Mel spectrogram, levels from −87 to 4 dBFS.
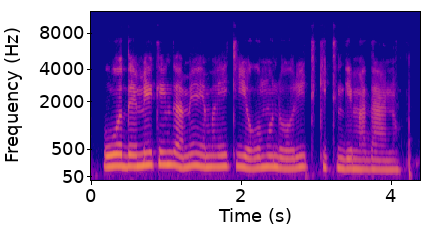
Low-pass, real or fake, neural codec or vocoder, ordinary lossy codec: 7.2 kHz; fake; codec, 16 kHz, 8 kbps, FunCodec, trained on LibriTTS, 25 frames a second; Opus, 16 kbps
